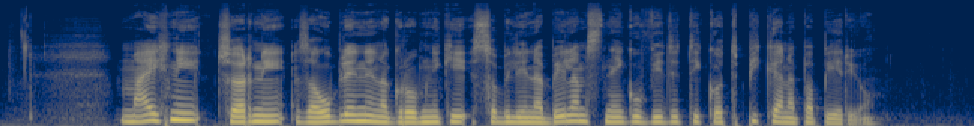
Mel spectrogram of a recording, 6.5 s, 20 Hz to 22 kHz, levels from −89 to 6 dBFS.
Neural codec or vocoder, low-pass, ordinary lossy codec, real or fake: none; 19.8 kHz; none; real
